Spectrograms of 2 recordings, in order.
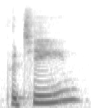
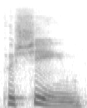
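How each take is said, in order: First: "Poutine?" tried out as a rising question, unsure of the sound; tentative guess at the word "Poutine?"; unsure pronunciation. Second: "Poutine." said lower with a falling, decided finish; committing to "Poutine." as final; settling on pronunciation. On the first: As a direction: test the word "Poutine?" with a questioning lift at the end. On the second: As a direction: land the word "Poutine." with a firm drop. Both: Shown as a demonstration. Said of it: "I'm gonna pronounce this wrong".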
